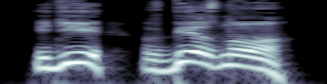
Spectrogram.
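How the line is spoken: Archer shouting. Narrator (Russian): выкрикнул один из лучников

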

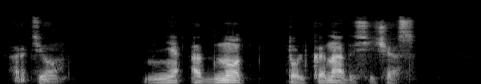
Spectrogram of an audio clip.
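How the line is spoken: Through gritted teeth. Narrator (Russian): сквозь стиснутые зубы процедил Василий

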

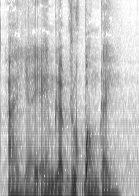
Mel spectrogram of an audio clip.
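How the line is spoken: Plain. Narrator (Vietnamese): chàng hỏi

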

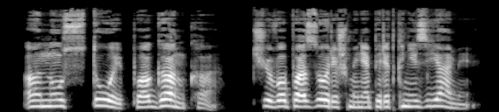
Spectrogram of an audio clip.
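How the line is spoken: Growl. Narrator (Russian): Прорычал

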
